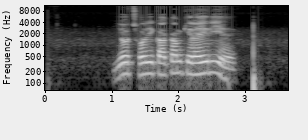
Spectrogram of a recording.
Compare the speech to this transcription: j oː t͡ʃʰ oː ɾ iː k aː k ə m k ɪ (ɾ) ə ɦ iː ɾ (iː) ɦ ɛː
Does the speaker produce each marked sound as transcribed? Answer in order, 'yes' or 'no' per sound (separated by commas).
yes, yes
